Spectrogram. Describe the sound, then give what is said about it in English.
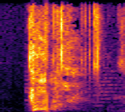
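A man lets out a single loud, forceful sneeze, a sudden voiced blast that breaks into a harsh, hissy burst before trailing off into quieter breathy noise. No talking. “That's a man sneeze for you right there.”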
